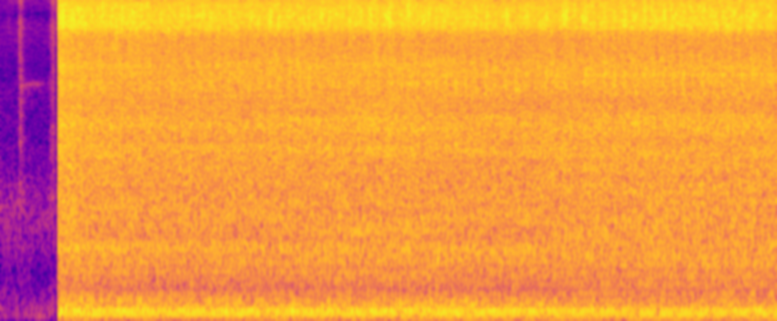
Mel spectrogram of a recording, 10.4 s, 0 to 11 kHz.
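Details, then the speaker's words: Trailblazer SS with a supercharged LSA/LS2 engine, idling with the serpentine belt removed. Steady, deep idle; the chirp that worsened as the car ran is gone, pointing to a pulley or belt issue. "so we're gonna do now is we're gonna remove the fan belt start the car up so you can hear or should i say not hear the chirp"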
